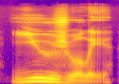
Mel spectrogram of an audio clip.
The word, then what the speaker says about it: usually: Usually, it has a soft "j" sound in the middle. Usually.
